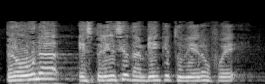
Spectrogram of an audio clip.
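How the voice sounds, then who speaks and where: A man preaching a sermon in a Colombian Spanish accent, slow and deliberate, asking his listeners questions as he reads. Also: sits high, fairly bright tone, big-room sound, lo-fi sound. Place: church sanctuary.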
